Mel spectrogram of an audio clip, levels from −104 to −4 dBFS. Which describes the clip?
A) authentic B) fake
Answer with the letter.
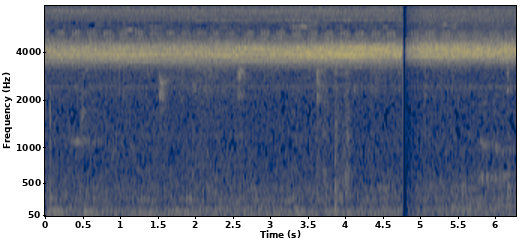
B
